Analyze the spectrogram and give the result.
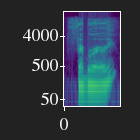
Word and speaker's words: February: We hope to have a full lineup for our second or third week in February. Notice that there's the word brew in the middle of that word, February. I refuse to mispronounce it.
